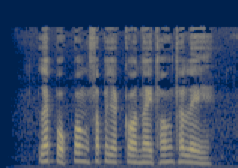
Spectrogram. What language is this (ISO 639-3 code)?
tha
